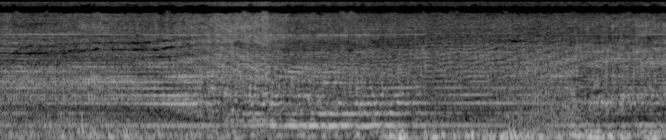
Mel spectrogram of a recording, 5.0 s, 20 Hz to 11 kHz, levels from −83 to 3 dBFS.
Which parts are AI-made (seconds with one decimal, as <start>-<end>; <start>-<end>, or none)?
1.5-3.2; 4.3-5.0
